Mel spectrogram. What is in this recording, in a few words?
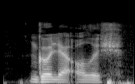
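"гӧля олысь", Komi-Zyrian, male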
